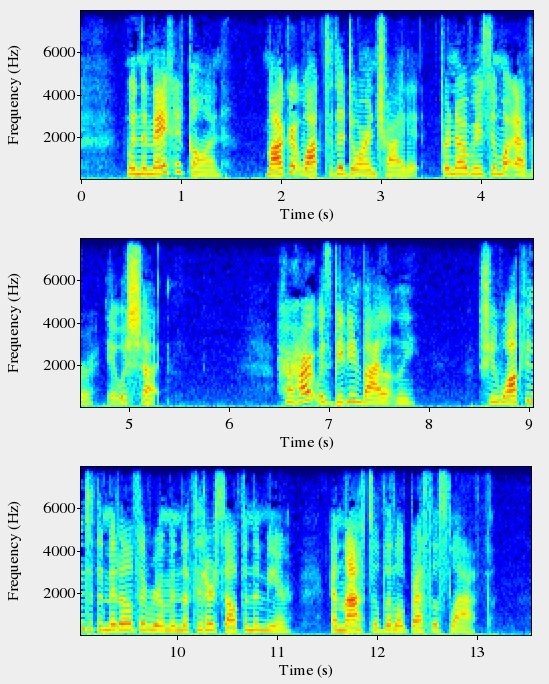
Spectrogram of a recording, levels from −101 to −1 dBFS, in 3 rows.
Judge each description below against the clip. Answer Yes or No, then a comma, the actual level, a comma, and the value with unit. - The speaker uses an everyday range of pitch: Yes, average, 3.0 semitones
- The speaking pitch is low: No, very high, 265 Hz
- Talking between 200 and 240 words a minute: Yes, fast, 205 wpm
